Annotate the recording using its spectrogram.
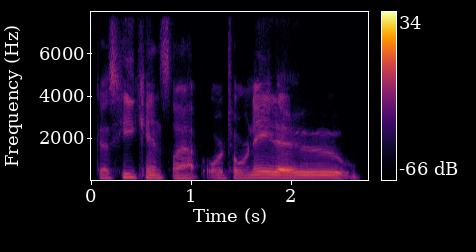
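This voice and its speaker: Guy on a podcast, quick blunt takes, slangy, plain middle pitch, dry close mic. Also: flat delivery, smooth, no room sound. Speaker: podcast co-host. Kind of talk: casual chat.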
